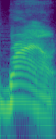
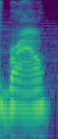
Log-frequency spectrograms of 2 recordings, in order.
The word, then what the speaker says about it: Braun: It's Brown. It's Brown.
